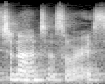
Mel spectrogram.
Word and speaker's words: Tenontosaurus: it's more like a, I think it's Tenontosaurus is how you say it. I should know this. I did make the prompt list. However, okay, yeah, it is Tenontosaurus, yeah.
